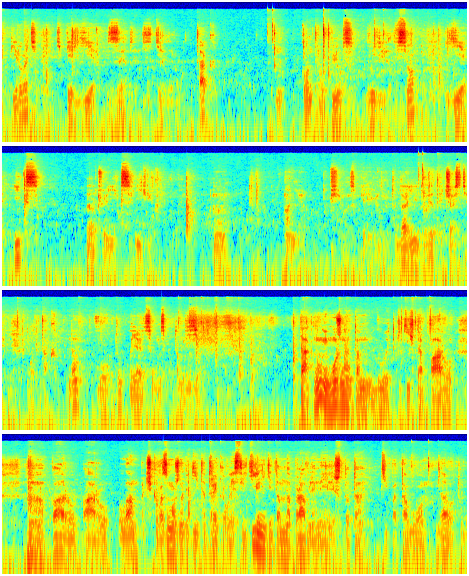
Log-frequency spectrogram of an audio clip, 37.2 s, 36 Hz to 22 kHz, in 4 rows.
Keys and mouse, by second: 0.1 click, 1.4 e, 6.4 ctrl+KP_Add, 7.6 shift+middle click, 8.9 e, 18.1 click, 19.1 Tab, 20.1-20.6 drag, 22.1 middle click, 22.6 shift+middle drag, 23.1 middle drag, 24.7-25.4 middle drag, 25.5-26.7 middle drag, 26.9 shift+middle drag, 32.1 drag, 32.3-33.0 middle drag, 36.1-36.4 middle drag.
